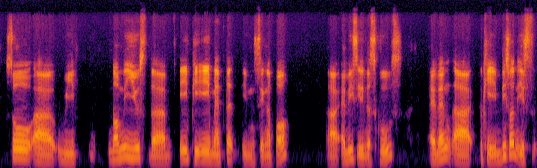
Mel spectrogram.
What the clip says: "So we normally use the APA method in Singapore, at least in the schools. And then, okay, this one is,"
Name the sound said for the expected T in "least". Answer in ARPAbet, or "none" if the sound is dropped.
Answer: none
